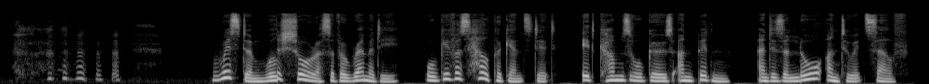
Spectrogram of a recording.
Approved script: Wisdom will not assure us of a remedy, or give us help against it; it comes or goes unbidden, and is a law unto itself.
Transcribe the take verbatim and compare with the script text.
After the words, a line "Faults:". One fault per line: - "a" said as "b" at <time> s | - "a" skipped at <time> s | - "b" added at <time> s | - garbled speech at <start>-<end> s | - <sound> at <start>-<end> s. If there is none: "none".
Wisdom will assure us of a remedy, or give us help against it; it comes or goes unbidden, and is a law unto itself.
Faults:
- laugh at 0.1-1.7 s
- "not" skipped at 2.8 s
